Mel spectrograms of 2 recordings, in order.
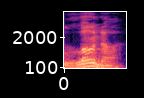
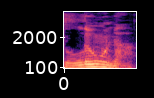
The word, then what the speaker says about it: luna: And the same, the word moon is not luna. It's luna, right? So think of rule and full, and you'll hear the different ways that we pronounce the letter U in Latin.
